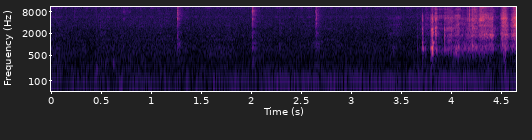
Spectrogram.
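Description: A few soft clicks in a quiet room, then a burst of rustling and scraping near the end.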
